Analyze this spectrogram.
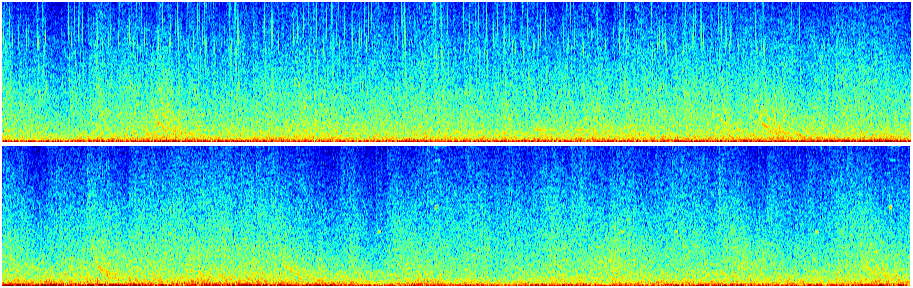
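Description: Explosions rumble and boom without pause in a battle.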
